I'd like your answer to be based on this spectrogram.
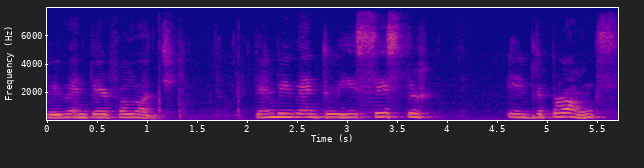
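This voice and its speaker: A woman speaks very slowly in a German accent, her pitch fairly high and her intonation fairly even. Her tone is dark and mellow. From Germany. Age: 80s+. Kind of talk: interview answer.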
